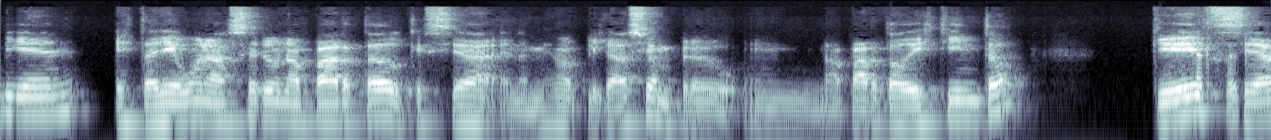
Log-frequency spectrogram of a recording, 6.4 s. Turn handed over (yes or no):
no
